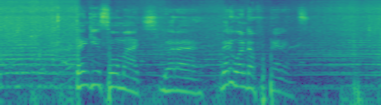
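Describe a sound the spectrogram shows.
A man speaks with animation into a microphone, heard through a loudspeaker outdoors.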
